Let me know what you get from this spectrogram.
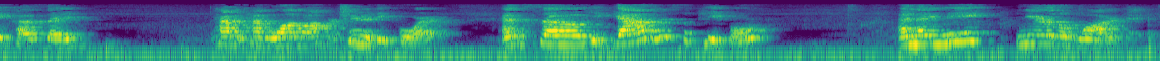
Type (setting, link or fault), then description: setting, large echoing room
